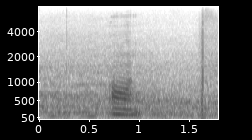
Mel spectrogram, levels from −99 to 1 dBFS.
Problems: none marked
